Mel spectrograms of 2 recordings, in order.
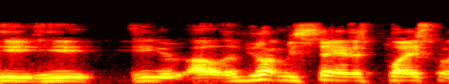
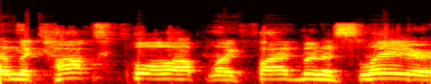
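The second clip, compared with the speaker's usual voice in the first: normal talking voice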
